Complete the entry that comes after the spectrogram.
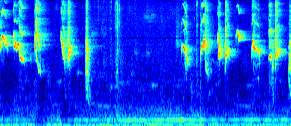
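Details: Long-tailed shrike, a lure to make a kept bird sing: bursts of buzzy, chattering twitters, a pause, then another rapid chattering run, with a faint steady hum behind.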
